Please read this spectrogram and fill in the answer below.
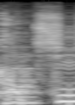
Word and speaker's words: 같이: 같이 우리는 이걸 우리가 같이라고 안 하잖아요. 티읕하고 이가 만났어요. 티읕하고 이가 만났어요. 그럼 치읒으로 발음하라. 그러니까 발음은 같이, 치읒으로 같이 이렇게 발음하잖아요.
